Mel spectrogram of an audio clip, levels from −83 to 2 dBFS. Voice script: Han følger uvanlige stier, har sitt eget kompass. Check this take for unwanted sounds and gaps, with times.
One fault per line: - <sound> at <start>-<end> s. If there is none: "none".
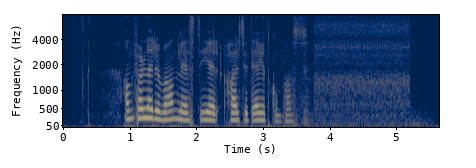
none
